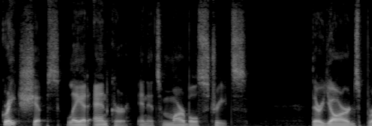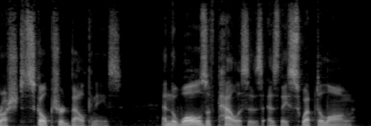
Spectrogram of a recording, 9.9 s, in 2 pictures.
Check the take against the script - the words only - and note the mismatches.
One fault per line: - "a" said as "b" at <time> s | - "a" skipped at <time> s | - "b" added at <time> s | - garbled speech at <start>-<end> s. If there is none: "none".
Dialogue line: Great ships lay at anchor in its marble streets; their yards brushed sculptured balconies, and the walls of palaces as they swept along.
none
